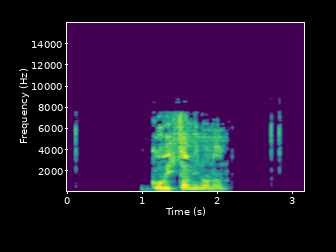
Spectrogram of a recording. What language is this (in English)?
Laz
